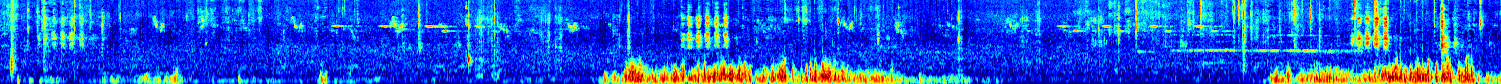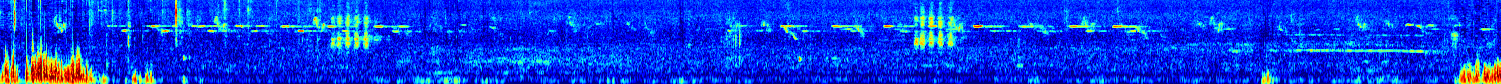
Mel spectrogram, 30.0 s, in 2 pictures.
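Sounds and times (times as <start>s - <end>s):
small birds chirping and trilling: 0.4s - 19.3s.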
